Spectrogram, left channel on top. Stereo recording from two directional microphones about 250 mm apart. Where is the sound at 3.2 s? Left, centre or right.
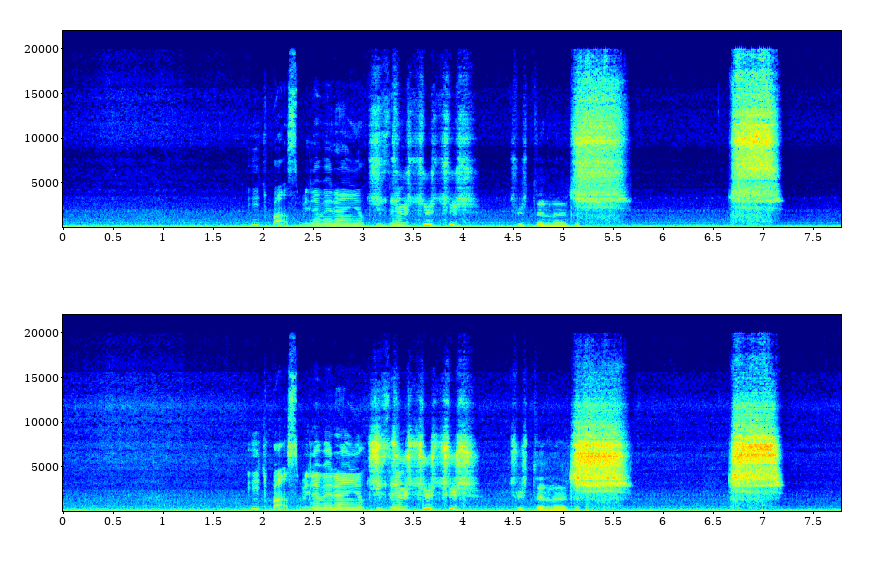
Left.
